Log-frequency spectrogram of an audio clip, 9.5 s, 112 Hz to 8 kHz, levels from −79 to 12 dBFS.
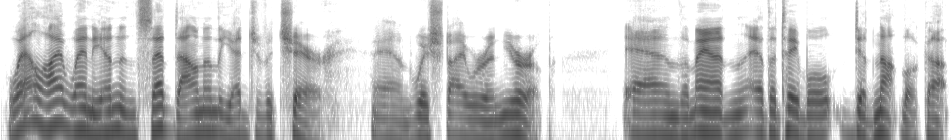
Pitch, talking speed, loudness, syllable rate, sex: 125 Hz, 185 wpm, -20 LUFS, 4.2 syllables/s, male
